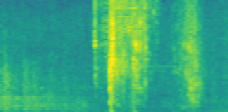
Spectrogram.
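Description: A sharp whoosh snaps by.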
